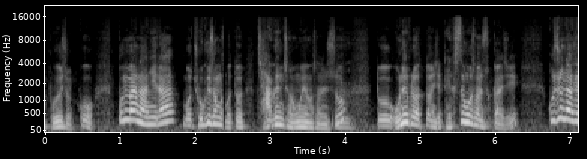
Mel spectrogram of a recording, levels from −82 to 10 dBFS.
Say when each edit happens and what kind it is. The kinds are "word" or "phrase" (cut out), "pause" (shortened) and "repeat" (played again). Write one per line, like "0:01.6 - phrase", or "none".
0:02.4 - word
0:04.9 - word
